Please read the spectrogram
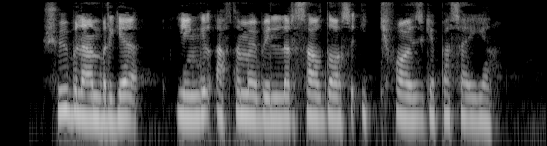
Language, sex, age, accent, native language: Uzbek, male, under 19, Andijon, Uzbek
